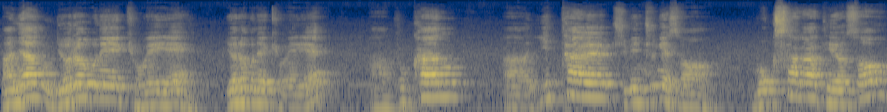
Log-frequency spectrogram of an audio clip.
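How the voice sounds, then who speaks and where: Over noticeable background noise and audible room echo, a man talks at a very slow pace with lively intonation. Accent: Gyeongsang. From Gyeongsang region, South Korea (Ulsan, Busan). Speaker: pastor. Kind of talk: sermon.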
